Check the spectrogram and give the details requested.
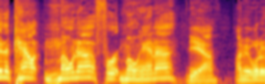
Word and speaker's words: Moana: Mona and Moana. Moana.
